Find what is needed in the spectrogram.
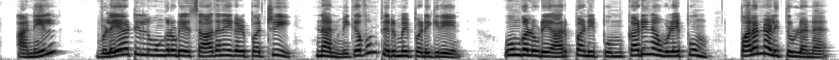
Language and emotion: Tamil, happy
